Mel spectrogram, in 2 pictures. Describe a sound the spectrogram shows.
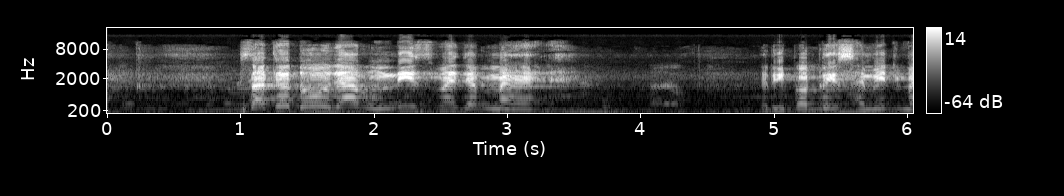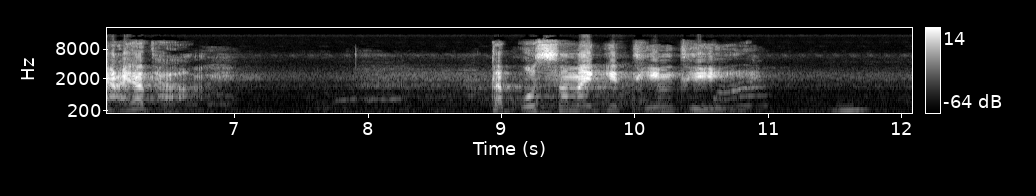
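An elderly man speaks slowly and deliberately into a microphone, heard through loudspeakers in a large hall.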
